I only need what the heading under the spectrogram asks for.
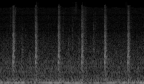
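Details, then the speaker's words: Truck driving to work, after the negative battery was disconnected and headlights changed to white LEDs that weekend: sharp even tick about four times a second over road rumble, seemingly from one side; clicking noise, source unidentified. "now that clicking noise hair is up something in my - it sounds like it's over here or something"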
